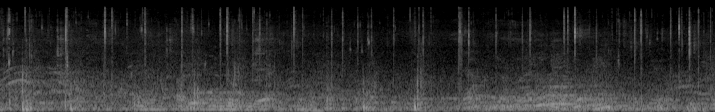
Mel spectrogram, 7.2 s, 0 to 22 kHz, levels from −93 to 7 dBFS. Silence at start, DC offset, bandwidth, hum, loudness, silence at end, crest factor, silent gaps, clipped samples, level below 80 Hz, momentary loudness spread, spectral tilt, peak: 0 s; under 0.1%; 17 kHz; none; -42 LUFS; 0 s; 28 dB; none; under 0.1%; -58 dBFS; 6 LU; -4.5 dB/octave; -14 dBFS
